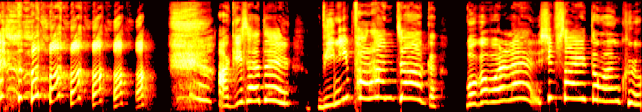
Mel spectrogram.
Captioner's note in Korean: 웃음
